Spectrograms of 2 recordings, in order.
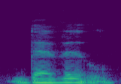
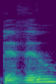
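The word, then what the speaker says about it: Deville: watches they're called de devil you know it's spelled D e v i l l e it's two words you know the Vil theil you like French or it sounds French doesn't it and it's like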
